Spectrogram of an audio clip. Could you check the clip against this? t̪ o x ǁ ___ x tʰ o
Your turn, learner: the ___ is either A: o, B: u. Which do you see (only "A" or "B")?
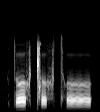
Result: A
